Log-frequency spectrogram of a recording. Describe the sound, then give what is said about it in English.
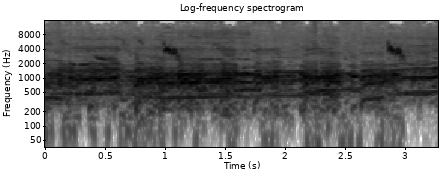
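A flock of chickens, kept inside stainless steel wire fencing, clucks and murmurs continuously, with overlapping warbling calls and a couple of brief higher squawks, steady and moderately loud throughout. “These little stainless steel threads, this will keep out black bears, coyotes, raccoons, foxes, dogs, cats, and keep the birds in.”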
